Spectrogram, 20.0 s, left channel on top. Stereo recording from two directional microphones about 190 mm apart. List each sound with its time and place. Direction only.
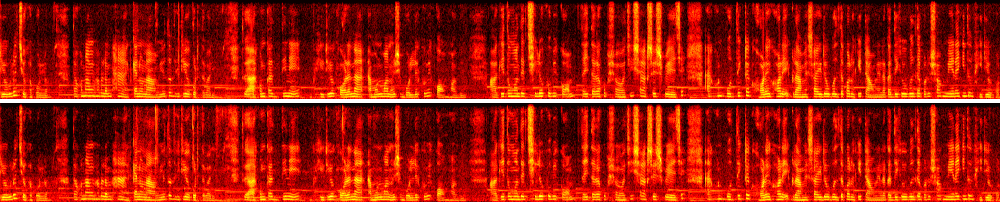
0.0 s speech: 30° left (ahead or behind)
